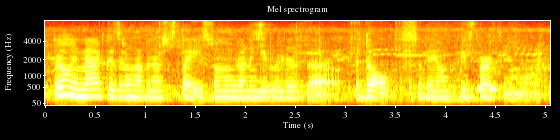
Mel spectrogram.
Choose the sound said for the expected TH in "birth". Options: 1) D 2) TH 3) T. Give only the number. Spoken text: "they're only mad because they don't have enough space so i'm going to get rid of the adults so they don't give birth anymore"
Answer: 2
